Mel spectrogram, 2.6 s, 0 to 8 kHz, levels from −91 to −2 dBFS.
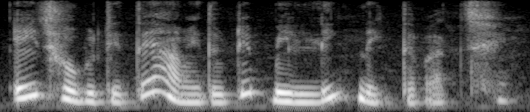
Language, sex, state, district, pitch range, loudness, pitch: Bengali, female, West Bengal, Cooch Behar, 180-240 Hz, -16 LUFS, 195 Hz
